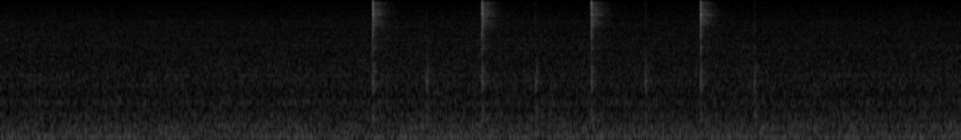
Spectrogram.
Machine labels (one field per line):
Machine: valve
